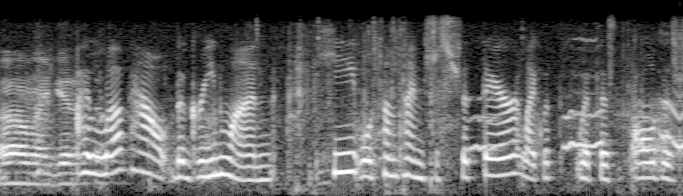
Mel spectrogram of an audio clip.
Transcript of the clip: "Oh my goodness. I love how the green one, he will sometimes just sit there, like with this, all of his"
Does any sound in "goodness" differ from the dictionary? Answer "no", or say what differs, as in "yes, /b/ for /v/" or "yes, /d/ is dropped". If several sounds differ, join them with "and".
yes, /s/ is dropped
